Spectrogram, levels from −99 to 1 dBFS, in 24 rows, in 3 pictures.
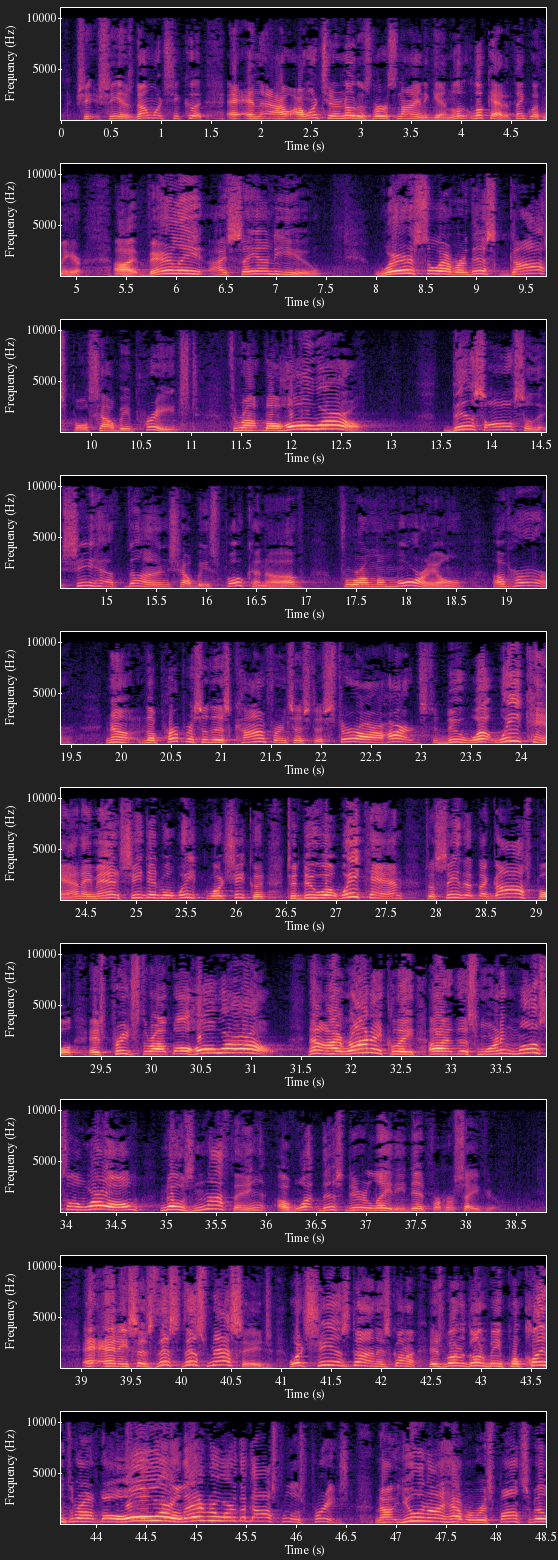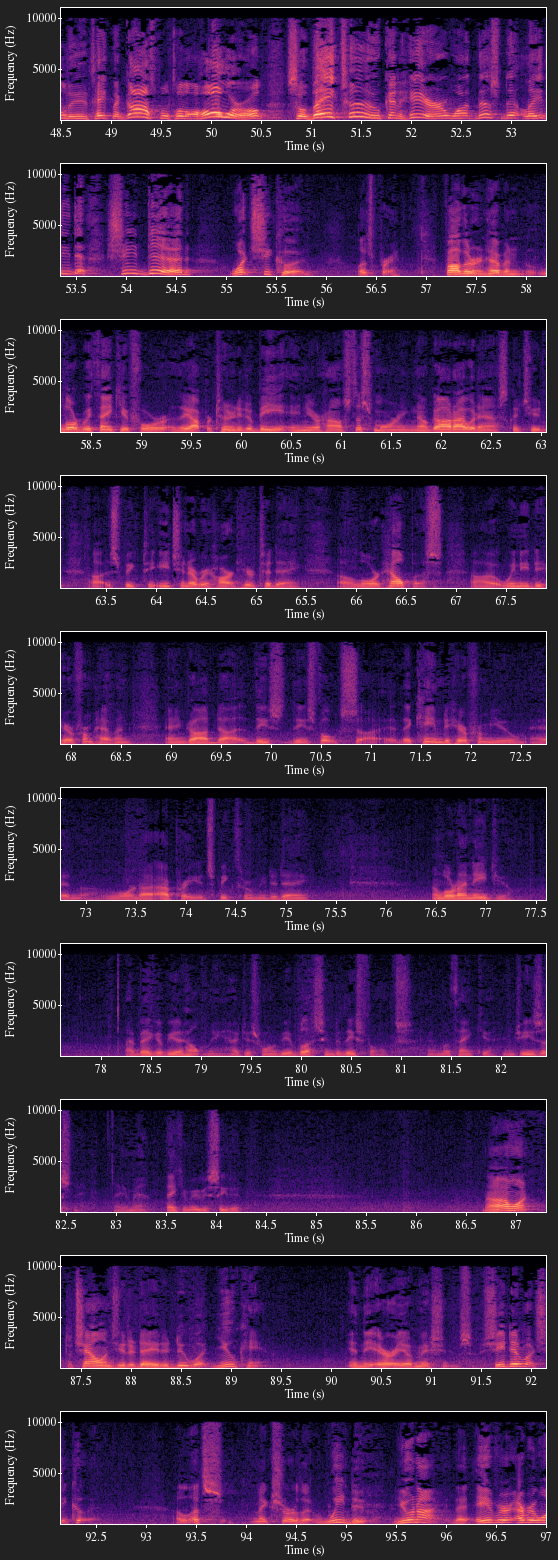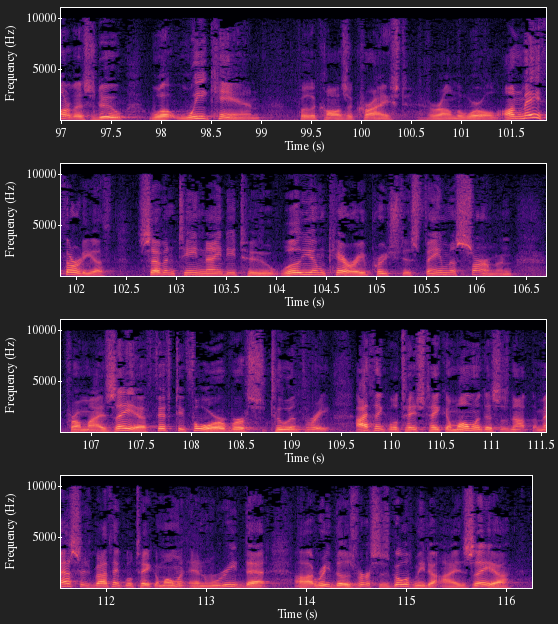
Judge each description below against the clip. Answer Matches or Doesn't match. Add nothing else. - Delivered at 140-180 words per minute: Doesn't match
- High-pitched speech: Matches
